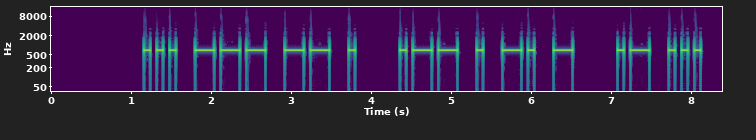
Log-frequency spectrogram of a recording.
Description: Morse code, heard as a keyed tone, about 15 wpm, 700 Hz. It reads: SOME WENT AS
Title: Sentences from Top 1100 Words 15wpm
